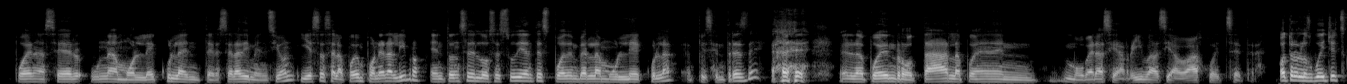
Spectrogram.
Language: Spanish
